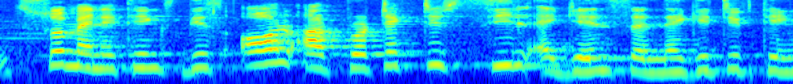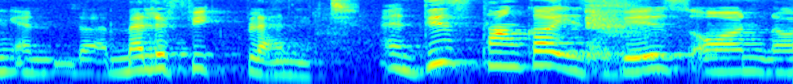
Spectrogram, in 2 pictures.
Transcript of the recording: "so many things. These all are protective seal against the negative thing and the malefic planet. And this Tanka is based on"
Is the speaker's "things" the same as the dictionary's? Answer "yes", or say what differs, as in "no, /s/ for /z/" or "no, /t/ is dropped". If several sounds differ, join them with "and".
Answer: no, /t/ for /θ/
